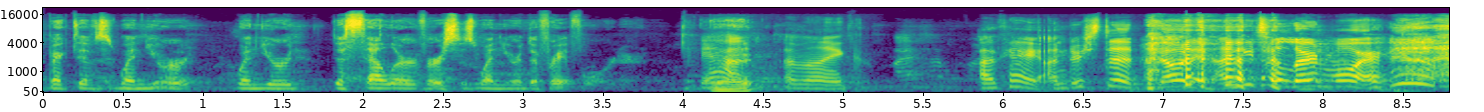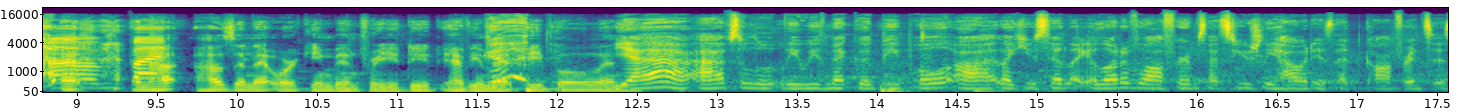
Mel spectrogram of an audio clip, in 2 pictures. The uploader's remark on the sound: Visiting with attendees of the ICPA 2022 Fall Conference. We set up our microphones and cameras to talk to attendees, sponsors, exhibitors, and the host of the event.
